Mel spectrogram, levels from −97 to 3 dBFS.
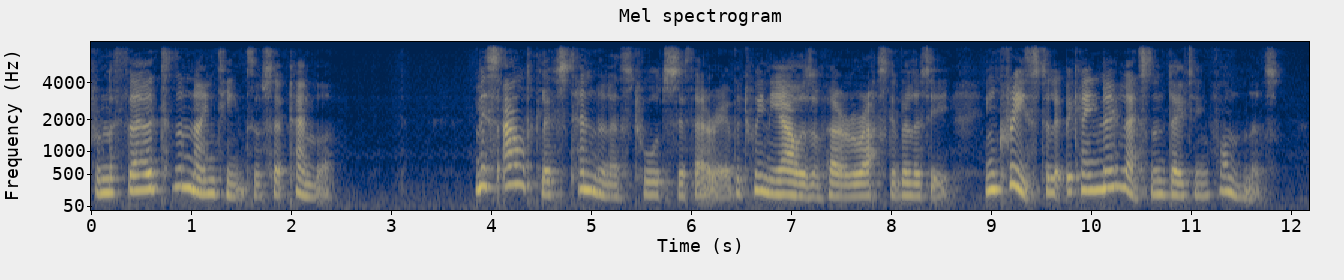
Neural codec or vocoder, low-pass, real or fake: codec, 16 kHz, 4 kbps, FunCodec, trained on Chinese and English, 50 frames a second; 7.2 kHz; fake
